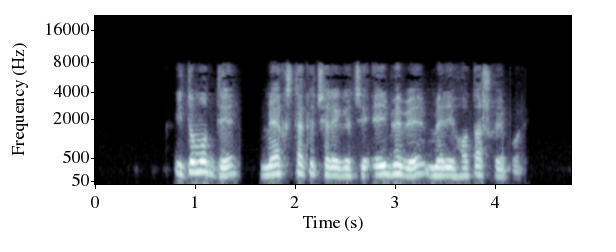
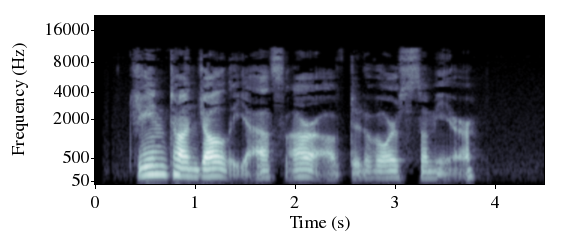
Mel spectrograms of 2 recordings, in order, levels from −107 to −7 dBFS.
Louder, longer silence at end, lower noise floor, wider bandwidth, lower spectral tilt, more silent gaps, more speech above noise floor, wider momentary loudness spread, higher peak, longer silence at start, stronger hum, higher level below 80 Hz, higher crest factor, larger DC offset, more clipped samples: first, -19 LUFS vs -25 LUFS; second, 0.5 s vs 0.75 s; first, -87 dBFS vs -80 dBFS; second, 8 kHz vs 11 kHz; about the same, -6.5 dB/octave vs -6.5 dB/octave; neither; first, 68 dB vs 54 dB; second, 10 LU vs 18 LU; about the same, -4 dBFS vs -4 dBFS; first, 0.8 s vs 0.4 s; neither; first, -58 dBFS vs -78 dBFS; about the same, 18 dB vs 22 dB; neither; neither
